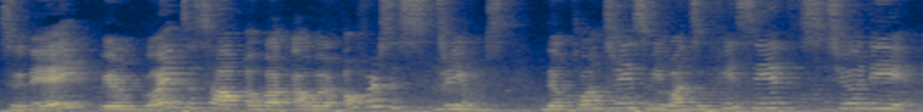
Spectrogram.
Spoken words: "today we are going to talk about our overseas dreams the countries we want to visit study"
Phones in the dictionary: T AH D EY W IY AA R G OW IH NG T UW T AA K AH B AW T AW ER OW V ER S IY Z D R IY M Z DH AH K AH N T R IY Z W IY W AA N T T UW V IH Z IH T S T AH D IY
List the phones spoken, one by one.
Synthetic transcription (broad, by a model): T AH D EY W IY AA R G OW IH NG T UW T AA K AH B AW T AW ER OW F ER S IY S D R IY M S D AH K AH N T R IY S W IY W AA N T T UW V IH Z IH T S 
